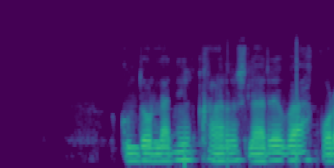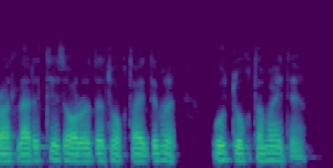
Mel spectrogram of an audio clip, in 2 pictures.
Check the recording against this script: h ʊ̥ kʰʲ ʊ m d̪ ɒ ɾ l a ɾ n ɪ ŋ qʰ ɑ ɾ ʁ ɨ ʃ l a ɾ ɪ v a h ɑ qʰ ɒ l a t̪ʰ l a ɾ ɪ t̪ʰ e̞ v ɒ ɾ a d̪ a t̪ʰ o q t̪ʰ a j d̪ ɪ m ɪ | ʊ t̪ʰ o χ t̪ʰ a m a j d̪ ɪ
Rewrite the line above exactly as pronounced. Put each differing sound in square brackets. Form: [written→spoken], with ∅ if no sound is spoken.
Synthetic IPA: h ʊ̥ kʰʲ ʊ m d̪ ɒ ɾ l a ɾ n ɪ ŋ qʰ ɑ ɾ ʁ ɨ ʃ l a ɾ ɪ v a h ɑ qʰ ɒ [l→ɾ] a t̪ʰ l a ɾ ɪ t̪ʰ e̞ [v→z] ɒ ɾ a d̪ a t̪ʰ o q t̪ʰ a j d̪ ɪ m ɪ | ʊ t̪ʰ o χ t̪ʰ a m a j d̪ ɪ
